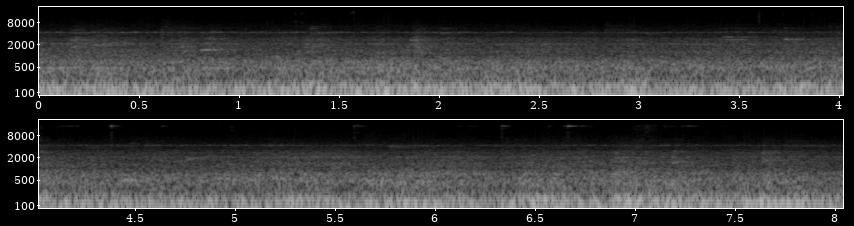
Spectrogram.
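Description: Freight train of covered hopper cars rolling across a steel truss bridge: a steady low rumble of wheels on rail.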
